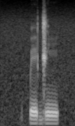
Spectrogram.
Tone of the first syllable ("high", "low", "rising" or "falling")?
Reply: low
